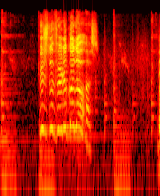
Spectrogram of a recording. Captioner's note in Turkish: Almanca konuşma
